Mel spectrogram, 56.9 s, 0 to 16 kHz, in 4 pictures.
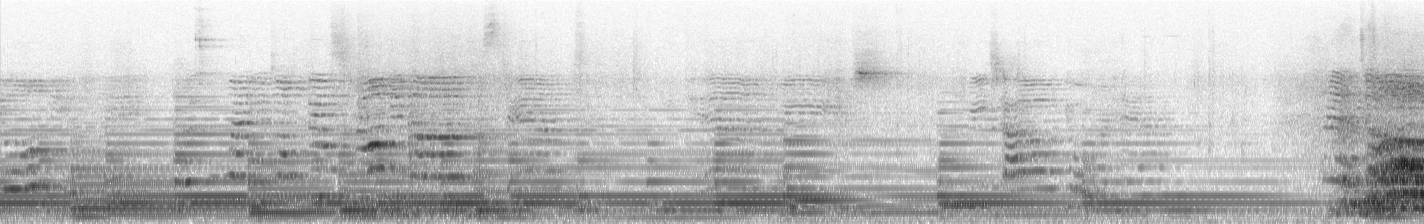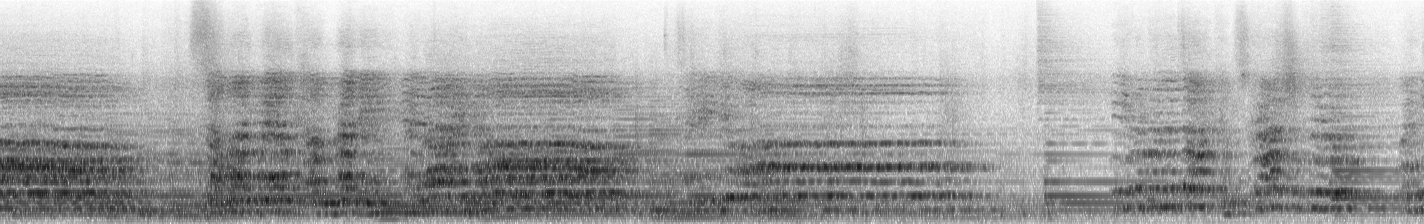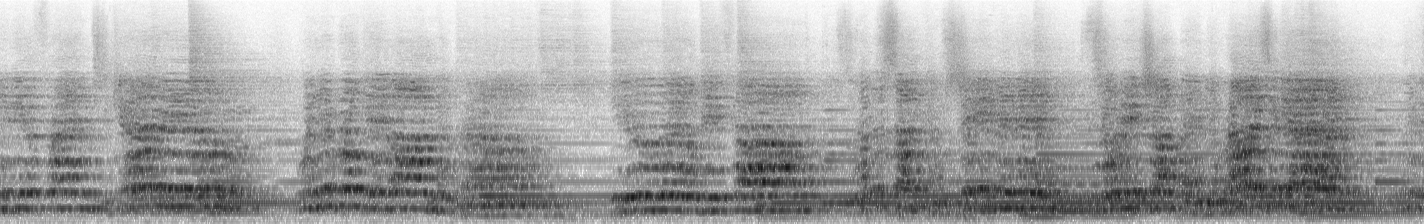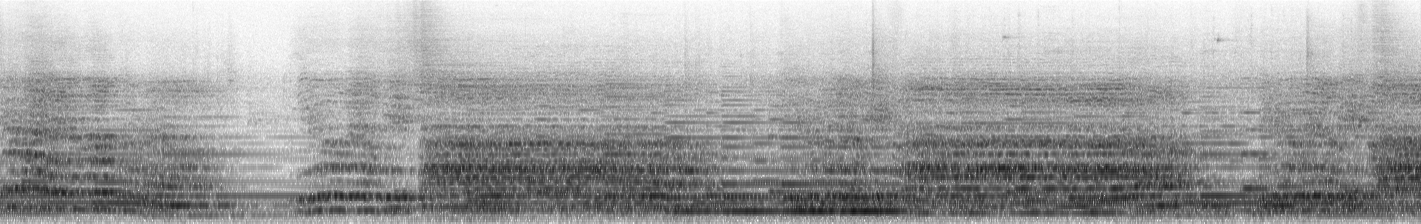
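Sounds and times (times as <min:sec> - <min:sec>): mixed choir singing: 0:01.9 - 0:06.2, 0:12.9 - 0:56.9.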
